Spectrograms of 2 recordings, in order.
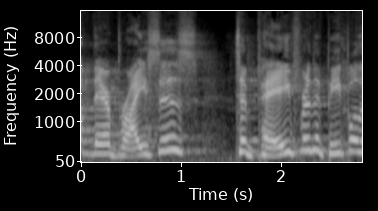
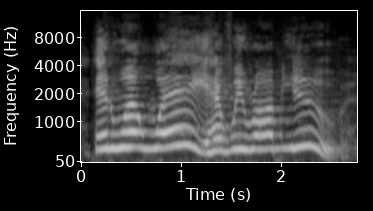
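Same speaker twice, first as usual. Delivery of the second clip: a little whiny, pitched-up, complaining tone; 6 semitones higher than usual. Reading scripture aloud, the speaker voices the listeners' reply in a mock-whiny voice. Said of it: "in probably a little bit of a whiny voice".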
